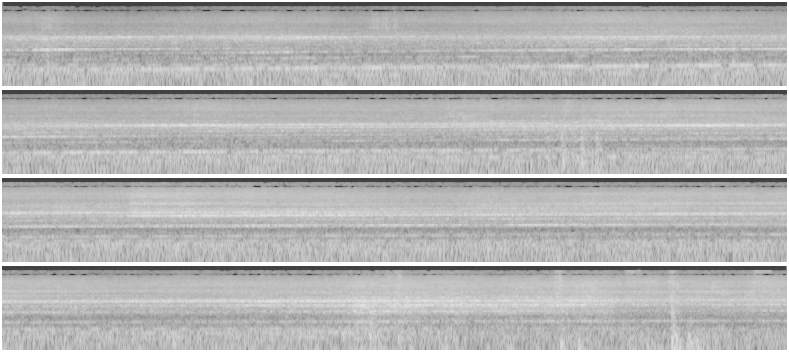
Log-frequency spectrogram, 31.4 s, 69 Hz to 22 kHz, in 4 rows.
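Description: Interior of a Class 317 electric multiple unit on the move: the traction motor whine climbs steadily in pitch as the train gathers speed, over the constant rumble of wheels on rail. A few louder knocks come near the end.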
